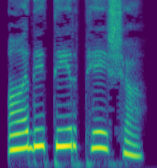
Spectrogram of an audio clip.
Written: ಆದಿತೀರ್ಥೇಶ

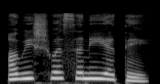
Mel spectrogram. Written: ಅವಿಶ್ವಸನೀಯತೆ

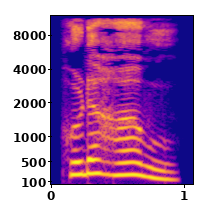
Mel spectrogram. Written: ಹುಡಹಾವು

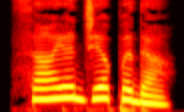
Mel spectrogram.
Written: ಸಾಯಜ್ಯಪದ

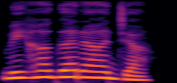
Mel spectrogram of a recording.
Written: ವಿಹಗರಾಜ

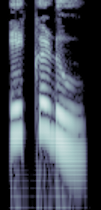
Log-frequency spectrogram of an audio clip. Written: ಏಕಟ

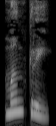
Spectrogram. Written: ಮಂಕ್ರಿ

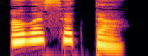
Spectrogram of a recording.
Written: ಅವಸಕ್ತ

